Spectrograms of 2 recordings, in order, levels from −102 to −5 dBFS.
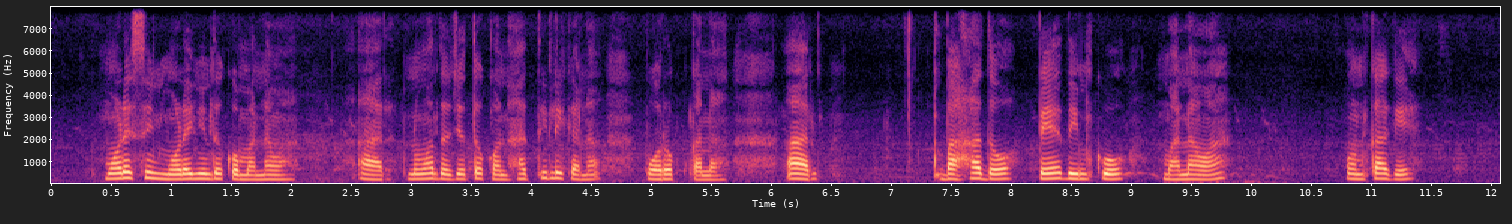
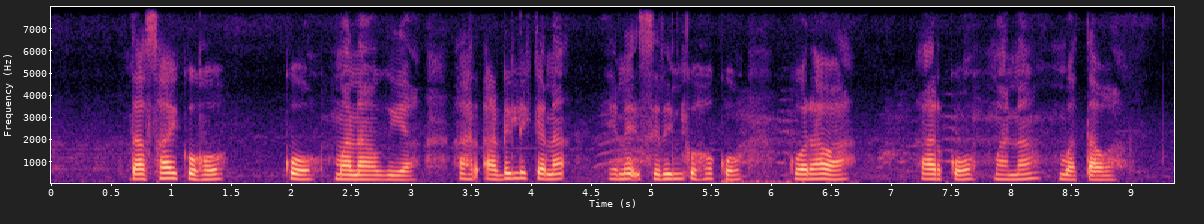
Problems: constant background noise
